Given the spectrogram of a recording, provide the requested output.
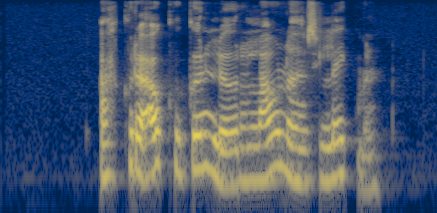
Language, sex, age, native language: Icelandic, female, 30-39, Icelandic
